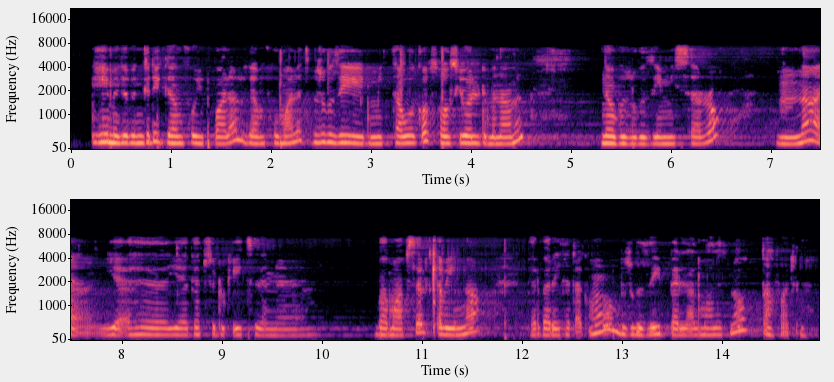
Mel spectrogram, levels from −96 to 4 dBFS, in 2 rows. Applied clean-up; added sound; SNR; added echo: none; none; none; reverberation time 1.1 s.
